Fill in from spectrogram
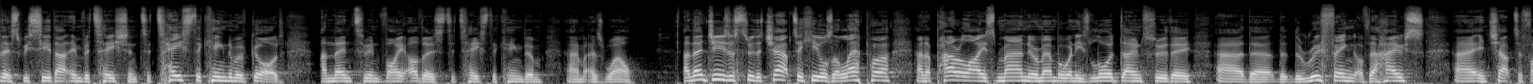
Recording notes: Recorded on 17th January at our Moseley gathering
